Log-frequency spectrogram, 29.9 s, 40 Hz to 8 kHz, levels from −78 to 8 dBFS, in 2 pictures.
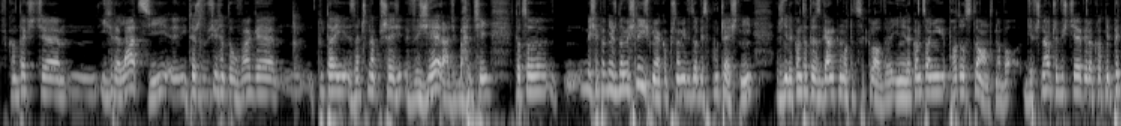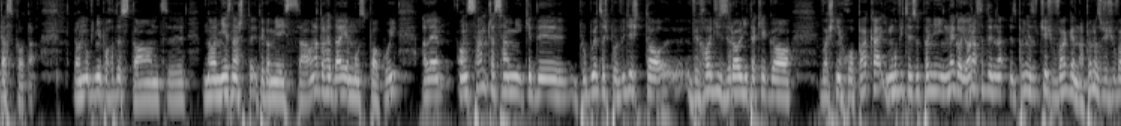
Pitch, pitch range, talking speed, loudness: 155 Hz, 140-165 Hz, 195 wpm, -24 LUFS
